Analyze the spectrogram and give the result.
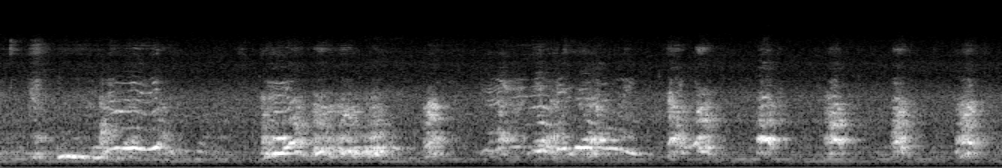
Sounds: Animal, Domestic animals, Dog, Bow-wow

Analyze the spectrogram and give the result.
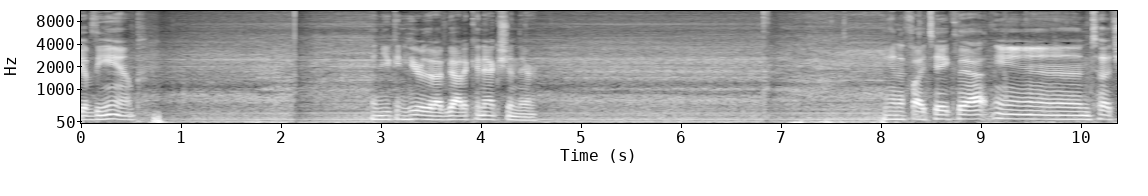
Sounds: Speech

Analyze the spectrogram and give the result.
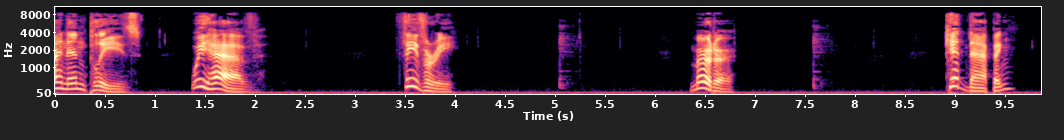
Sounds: Speech

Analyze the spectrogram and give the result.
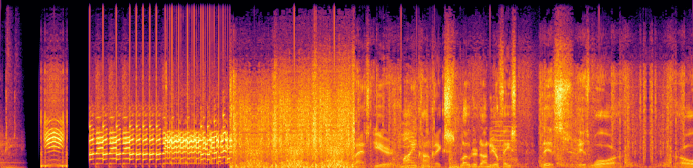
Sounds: Speech, Gunshot

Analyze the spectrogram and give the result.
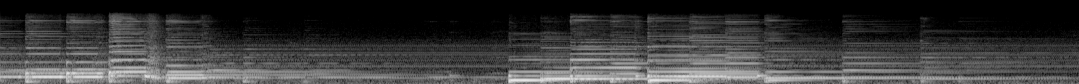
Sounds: Guitar, Plucked string instrument, Music, Strum, Musical instrument

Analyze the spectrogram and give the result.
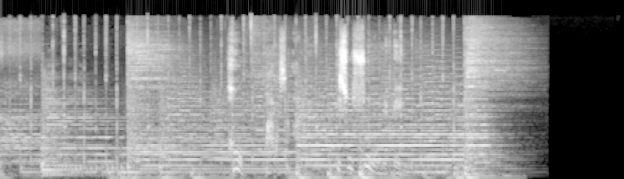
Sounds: Speech, Music

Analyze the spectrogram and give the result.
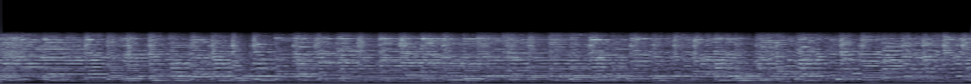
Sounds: Music

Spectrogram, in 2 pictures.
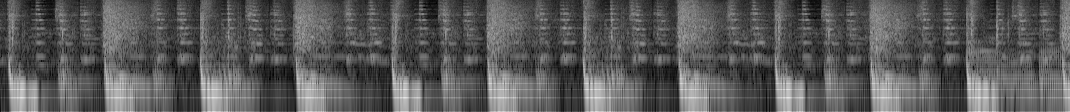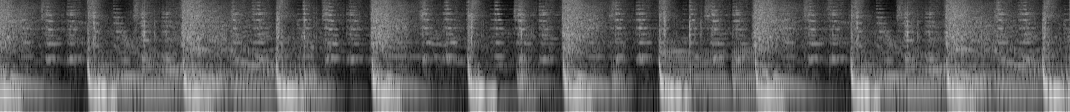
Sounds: Music, Disco, Funk

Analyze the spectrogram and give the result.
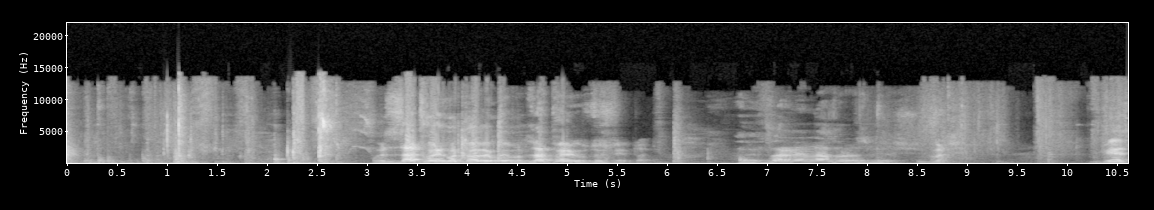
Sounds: Speech, inside a small room

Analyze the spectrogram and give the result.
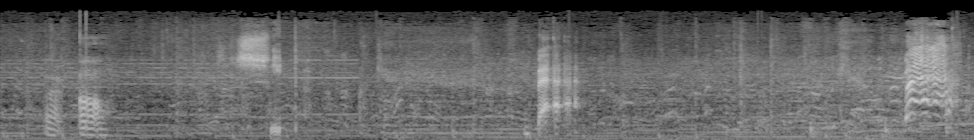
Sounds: Music, Speech

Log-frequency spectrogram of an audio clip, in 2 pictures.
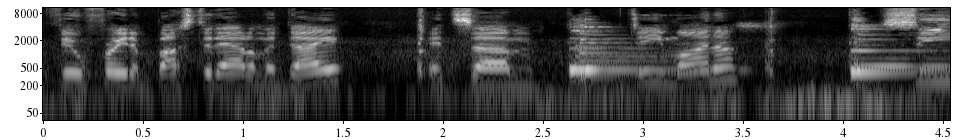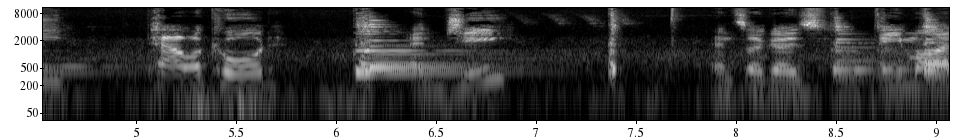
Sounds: Speech, Music

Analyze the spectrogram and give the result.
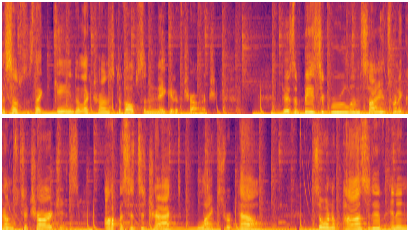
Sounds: Music, Speech

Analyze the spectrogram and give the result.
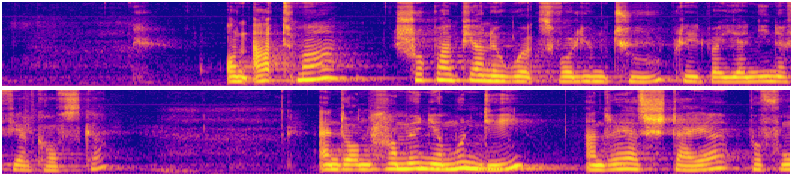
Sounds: Speech

